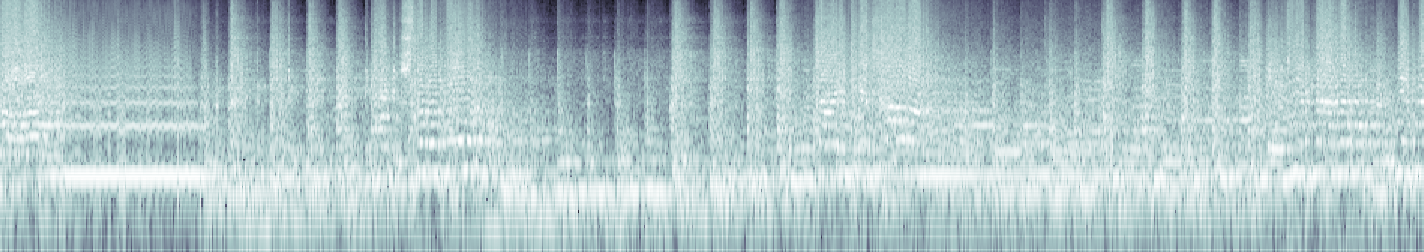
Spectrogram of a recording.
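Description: Rock band playing live: electric guitars over a drum kit, very loud.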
